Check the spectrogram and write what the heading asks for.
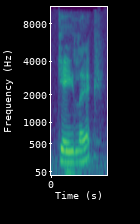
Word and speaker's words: Galick: My name is Jeannie Galick, G-A-L-I-C-K.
